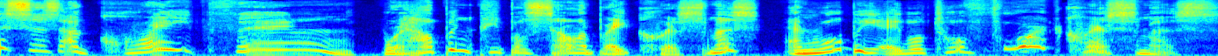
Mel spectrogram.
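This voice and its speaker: A cartoonish character voice, pitched high, moves at a moderate pace with hardly any pauses. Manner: gentle, disapproving.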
